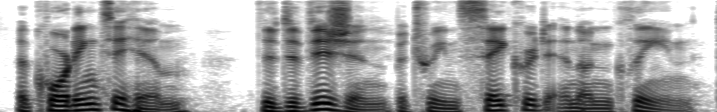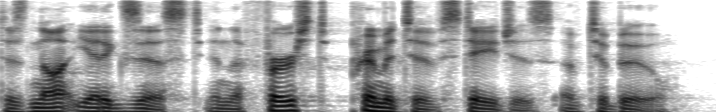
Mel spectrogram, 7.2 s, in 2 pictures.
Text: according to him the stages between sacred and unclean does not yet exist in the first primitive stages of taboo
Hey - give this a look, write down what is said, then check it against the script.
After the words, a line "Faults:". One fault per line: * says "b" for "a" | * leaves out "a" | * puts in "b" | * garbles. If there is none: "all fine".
according to him the division between sacred and unclean does not yet exist in the first primitive stages of taboo
Faults:
* says "division" for "stages"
